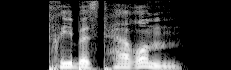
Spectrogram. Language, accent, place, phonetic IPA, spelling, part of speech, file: German, Germany, Berlin, [ˌtʁiːbəst hɛˈʁʊm], triebest herum, verb, De-triebest herum.ogg
- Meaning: second-person singular subjunctive II of herumtreiben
